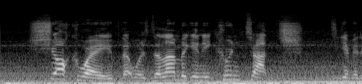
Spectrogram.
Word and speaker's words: Countach: anniversary of the shockwave that was the lamborghini couldn't touch to give it its correct pronunciation um that was launched in 1971 at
